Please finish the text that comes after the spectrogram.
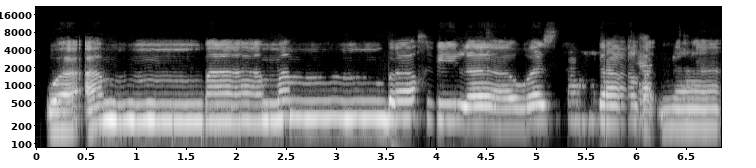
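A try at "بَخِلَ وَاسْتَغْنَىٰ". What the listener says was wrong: La-nya jangan dipanjang. Bakhila was.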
